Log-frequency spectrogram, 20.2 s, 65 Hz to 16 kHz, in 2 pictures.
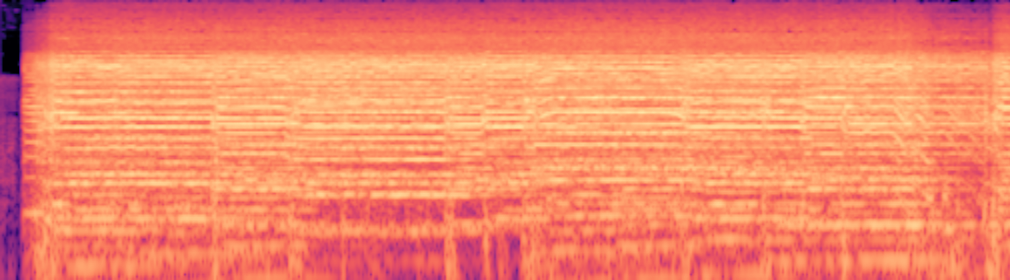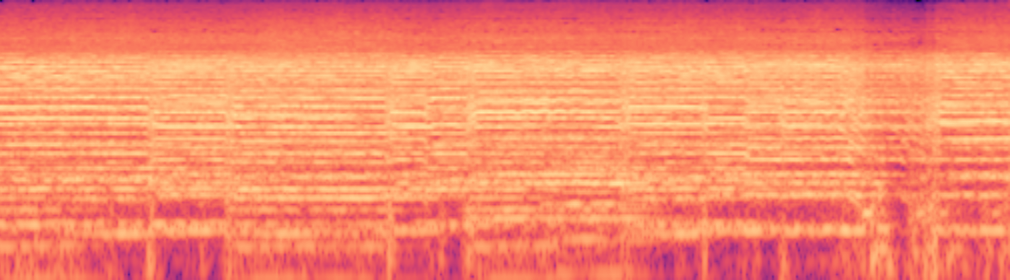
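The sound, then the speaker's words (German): Austrian national anthem music plays loud and steady for about twenty seconds, a dense, sustained instrumental sound with a gritty, distorted edge and no voices. “Juli, 20 vor 12 und mit der österreichischen Nationalhymne Ziele setzen, Ziele erreichen sind wir im Hauptteil dieser Goldperle”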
